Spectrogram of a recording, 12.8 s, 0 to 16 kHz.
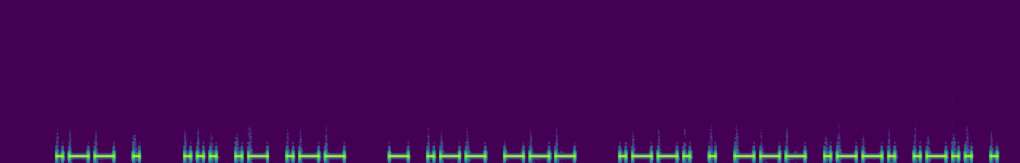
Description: Morse code, heard as a keyed tone, about 15 wpm, 700 Hz. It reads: WE SAW TWO PEOPLE
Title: Sentences from Top 1000 Words - Review Part 6 - 15wpm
